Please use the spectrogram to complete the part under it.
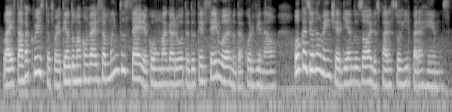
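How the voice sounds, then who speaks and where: Mellow, low-pitched Brazilian woman narrating. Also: expressive, brisk, slight background noise. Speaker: audiobook narrator. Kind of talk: scripted fan fiction narration.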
